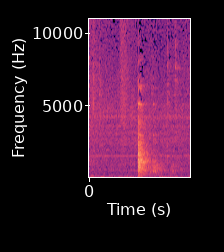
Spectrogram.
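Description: A bottle set down on a granite countertop: one sharp knock about a second in, with a brief ringing tail.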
